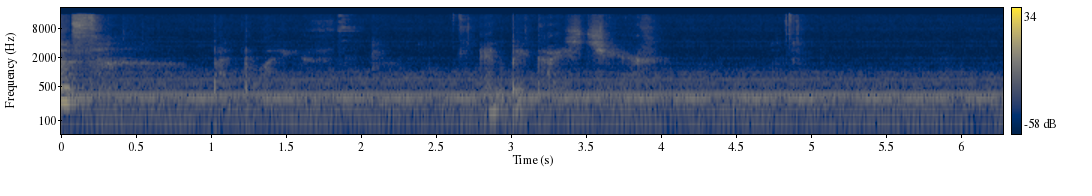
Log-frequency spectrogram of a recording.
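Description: Quiet pause: a faint steady low hum, with a few soft clicks and faint mouth sounds.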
